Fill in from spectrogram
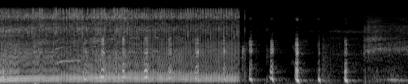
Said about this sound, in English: Have you seen where they put the fart whistle on the exhaust pipe? It's like...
